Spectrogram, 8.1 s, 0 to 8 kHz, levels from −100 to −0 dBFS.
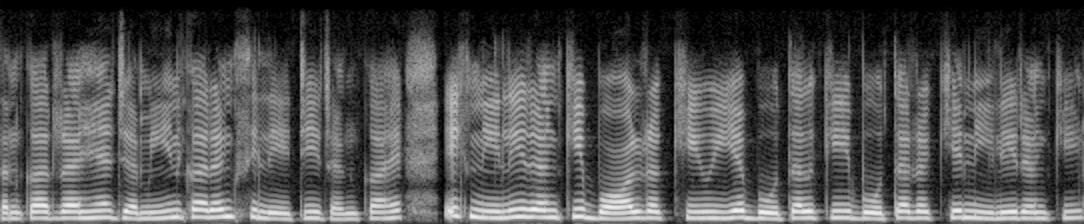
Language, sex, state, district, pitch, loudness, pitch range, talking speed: Hindi, female, Uttarakhand, Tehri Garhwal, 230 Hz, -14 LUFS, 220-245 Hz, 200 wpm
